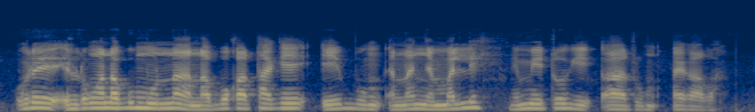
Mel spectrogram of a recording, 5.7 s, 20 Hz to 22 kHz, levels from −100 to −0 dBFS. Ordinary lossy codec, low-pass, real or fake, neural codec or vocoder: none; none; real; none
